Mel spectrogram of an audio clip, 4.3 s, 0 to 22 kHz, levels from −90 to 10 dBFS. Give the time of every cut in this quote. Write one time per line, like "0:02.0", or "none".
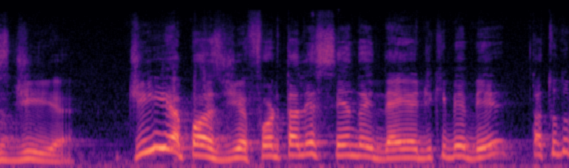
none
